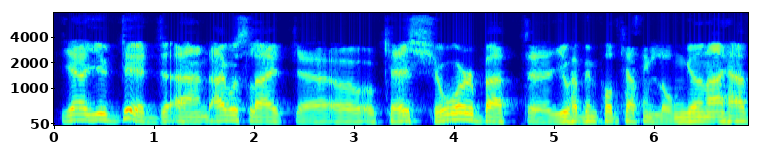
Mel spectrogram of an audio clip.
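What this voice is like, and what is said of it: Swedish-accented English. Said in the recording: “it sounds better because of your accent ... he has an accent ... is a Swedish superstar”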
